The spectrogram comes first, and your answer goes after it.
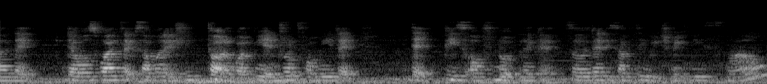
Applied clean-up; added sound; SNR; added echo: none; none; none; reverberation time 0.2 s.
